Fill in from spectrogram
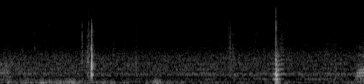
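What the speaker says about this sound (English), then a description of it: "Not the number of bees I'd like to see, but live bees nonetheless." A faint, low buzzing of honey bees hovering close by at a hive during a late-winter inspection, with a couple of soft clicks and knocks over the quiet hum.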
